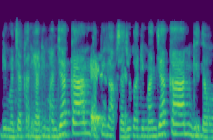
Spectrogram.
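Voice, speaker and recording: Very fast and fairly high-pitched, a woman talks with ordinary pitch variation. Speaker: elementary school teacher. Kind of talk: online discussion sharing experience.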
